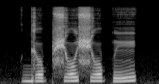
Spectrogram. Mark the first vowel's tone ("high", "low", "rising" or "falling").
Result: low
